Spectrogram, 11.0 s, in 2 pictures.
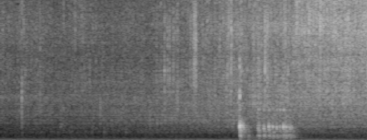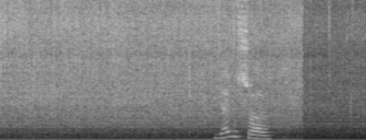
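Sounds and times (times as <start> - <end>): meat and carrots sizzling in pan: 0.0 - 11.0
sharp knock against pan: 3.6 - 4.5.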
